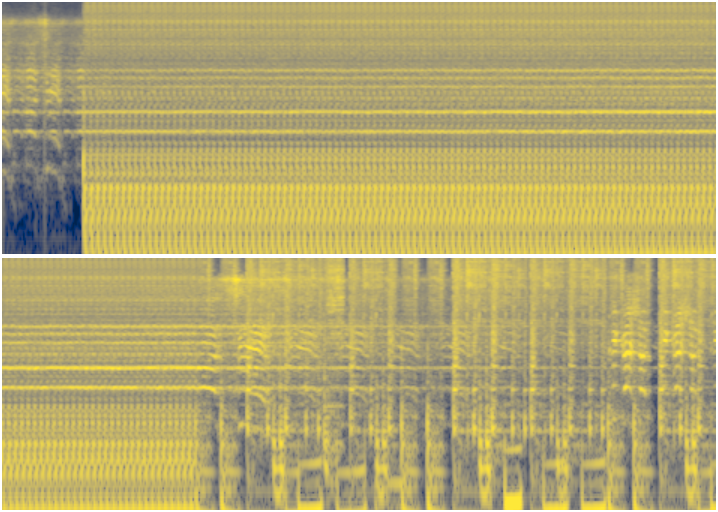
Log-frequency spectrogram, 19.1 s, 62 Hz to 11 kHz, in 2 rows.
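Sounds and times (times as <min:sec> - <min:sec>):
buzzing electronic drone: 0:01.1 - 0:15.0
drum and bass beat: 0:01.1 - 0:19.0.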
